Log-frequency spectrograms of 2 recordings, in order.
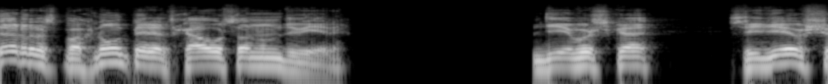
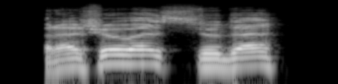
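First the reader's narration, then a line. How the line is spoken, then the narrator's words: Dry, curt. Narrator (Russian): сухо сказал он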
